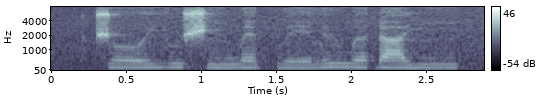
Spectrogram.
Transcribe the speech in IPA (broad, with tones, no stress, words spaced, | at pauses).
t͡ʃoː˧ju˧ ʃĩ˨wɛ˧ kʷeː˨lɨ˦ wə˦ɗa˦jĩ˧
